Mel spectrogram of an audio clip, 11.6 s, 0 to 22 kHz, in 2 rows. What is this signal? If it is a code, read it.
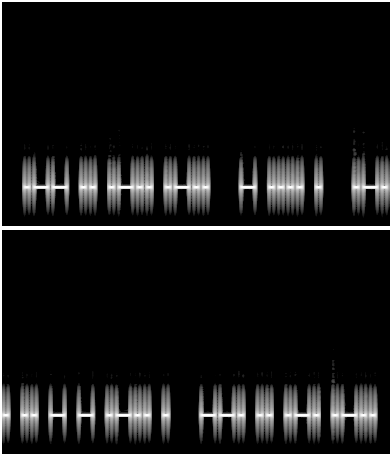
Morse code, heard as a keyed tone, about 17 wpm, 700 Hz. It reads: WILL THE LITTLE GIRL
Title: Sentences from Top 1000 Words - Review Part 1 - 17wpm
